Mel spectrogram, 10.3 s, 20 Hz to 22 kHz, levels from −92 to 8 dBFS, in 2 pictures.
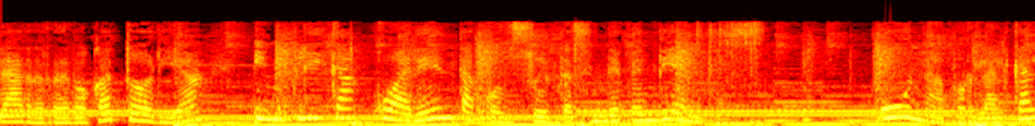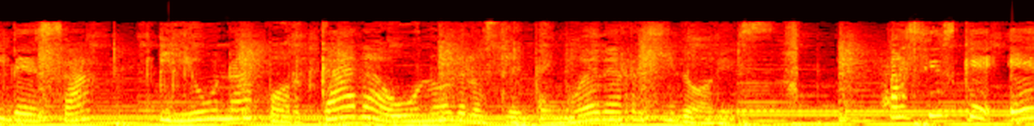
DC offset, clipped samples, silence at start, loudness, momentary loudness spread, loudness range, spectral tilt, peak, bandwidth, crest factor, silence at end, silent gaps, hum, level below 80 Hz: under 0.1%; under 0.1%; 0 s; -13 LUFS; 4 LU; 1 LU; -5.5 dB/octave; 0 dBFS; 11 kHz; 12 dB; 0 s; none; none; -20 dBFS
